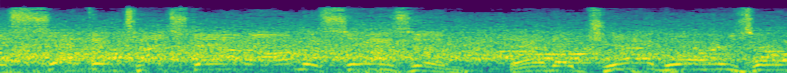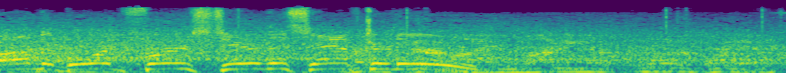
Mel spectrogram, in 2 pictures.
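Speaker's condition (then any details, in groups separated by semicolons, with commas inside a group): No condition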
